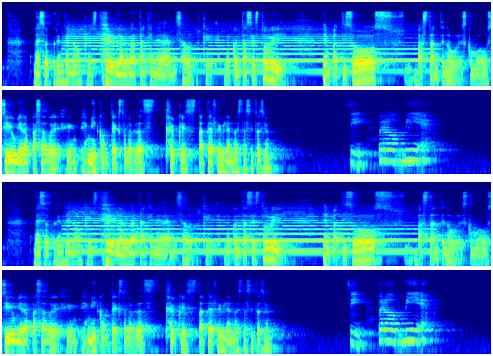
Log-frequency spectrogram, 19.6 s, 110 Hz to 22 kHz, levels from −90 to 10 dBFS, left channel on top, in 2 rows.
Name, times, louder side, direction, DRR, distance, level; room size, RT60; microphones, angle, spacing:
voice 1, 0.6-12.8 13.1-15.2, left 2 dB, 35° left, 7 dB, 0.7 m, -31 dB
Trumpet, 1.2-8.8, equal, 65° left, 2.8 m, -34 dB
voice 2, 17.3-18.5, right 2 dB, 40° right, -1 dB, 3.5 m, -38 dB
26.5 x 16.0 x 2.5 m, 1.2 s
head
